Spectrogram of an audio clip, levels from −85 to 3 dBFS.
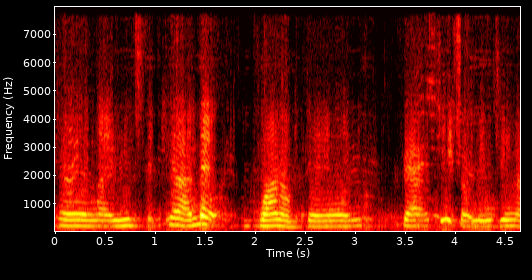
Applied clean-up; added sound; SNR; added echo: neural separator model SepFormer DNS4.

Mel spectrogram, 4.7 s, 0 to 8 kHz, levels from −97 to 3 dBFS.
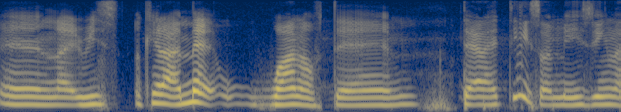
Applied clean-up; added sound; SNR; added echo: none; none; none; none.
